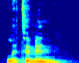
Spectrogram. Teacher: We drop the H on him and we link it to let him, let him. And we also add a link between him and in, let him in.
